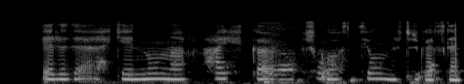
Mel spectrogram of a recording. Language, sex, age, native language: Icelandic, female, 12, Icelandic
